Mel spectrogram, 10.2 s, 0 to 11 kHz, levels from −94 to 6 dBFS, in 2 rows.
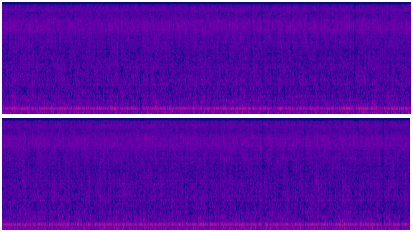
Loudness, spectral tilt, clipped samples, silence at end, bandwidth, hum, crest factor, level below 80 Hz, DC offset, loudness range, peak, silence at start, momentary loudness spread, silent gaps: -56 LUFS; -2 dB/octave; under 0.1%; 0 s; 10.5 kHz; none; 18 dB; -72 dBFS; under 0.1%; 0 LU; -40 dBFS; 0 s; 1 LU; none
